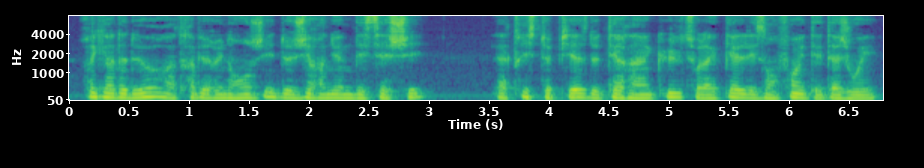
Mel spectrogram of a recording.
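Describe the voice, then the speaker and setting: A man narrating a classic novel as an audiobook, steady and literary. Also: medium pitch, husky. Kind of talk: scripted narration.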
